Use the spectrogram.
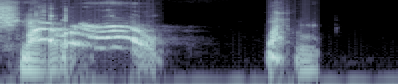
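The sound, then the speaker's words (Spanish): The speaker's own dog gives a drawn-out, whining bark followed by two quick, sharp barks, moderately loud, with brief quiet between them. “Perdón, mi perro.”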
